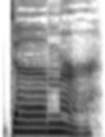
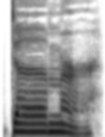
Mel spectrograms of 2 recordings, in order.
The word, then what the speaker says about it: demur: demur Now read the syllables shown on the screen naturally. de mur demur Keep de soft and stress mur.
